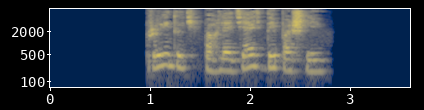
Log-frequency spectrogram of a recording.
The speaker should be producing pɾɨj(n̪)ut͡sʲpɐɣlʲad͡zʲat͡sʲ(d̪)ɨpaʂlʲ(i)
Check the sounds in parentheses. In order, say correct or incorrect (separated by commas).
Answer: incorrect, correct, correct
